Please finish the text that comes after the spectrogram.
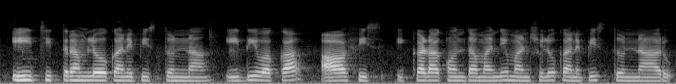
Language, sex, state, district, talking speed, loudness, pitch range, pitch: Telugu, male, Telangana, Hyderabad, 90 wpm, -17 LUFS, 175-190 Hz, 180 Hz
